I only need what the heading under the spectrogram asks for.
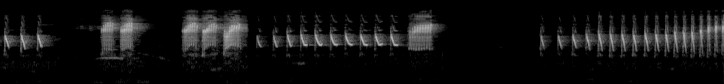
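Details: Training song of a kapas tembak for cage birds: rapid repeated notes mixed with harsh, raspy bursts, then a long trill of sharp notes that rises steadily in pitch toward its end.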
